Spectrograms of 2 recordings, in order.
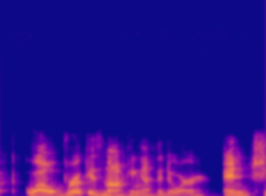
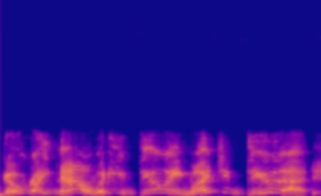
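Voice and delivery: mock urgent disbelief; 10 semitones higher than usual. Liam urging Brooke voiced.

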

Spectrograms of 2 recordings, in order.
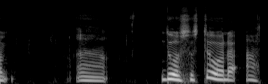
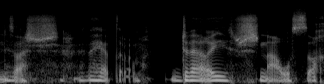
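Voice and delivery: a hushed aside with a giggle; whisper; 7 dB quieter than usual. Real, not acted. To the listeners about dogs she dislikes, a whispered giggling aside. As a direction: whisper it like a guilty secret.

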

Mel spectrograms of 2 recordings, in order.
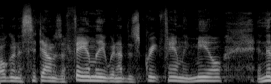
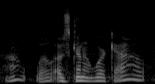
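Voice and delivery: deflated whimper; 15 dB quieter than usual. Retold or imitated. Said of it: "And I'm like".

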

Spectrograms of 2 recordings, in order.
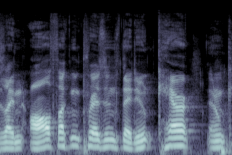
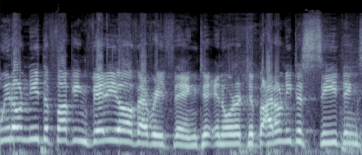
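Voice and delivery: raised, heated voice; yelling; 7 semitones higher than usual. Real, not acted. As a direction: yell it in frustration. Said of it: "Sorry, I'm yelling".

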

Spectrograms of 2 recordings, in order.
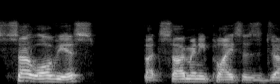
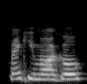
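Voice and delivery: cheery thanks; 12 semitones higher than usual. Retold or imitated. Barista thanking customer.

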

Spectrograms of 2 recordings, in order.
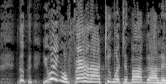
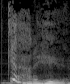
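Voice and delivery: much lower, softer send-off; low dismissal; 11 semitones lower, 8 dB quieter than usual. Acted. Preacher showing how to talk to the devil, low dismissal. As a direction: dismiss them low and quiet.

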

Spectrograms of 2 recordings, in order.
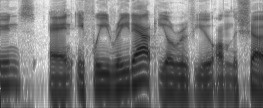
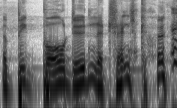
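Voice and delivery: laughing tease; 7 semitones higher, 6 dB louder than usual. Real, not acted. Teasing through laughter.

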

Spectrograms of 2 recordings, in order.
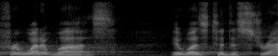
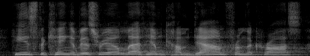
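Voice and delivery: mocking; 7 semitones higher, 3 dB louder than usual. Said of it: "mocked him, saying".

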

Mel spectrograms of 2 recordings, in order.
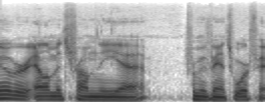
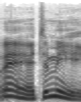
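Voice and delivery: put-on Italian accent; 9 semitones higher, slower than usual. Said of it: "that Italian accent?".

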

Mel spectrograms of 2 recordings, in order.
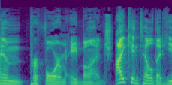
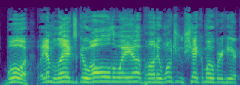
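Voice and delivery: higher, louder leering catcall; 8 semitones higher, 5 dB louder than usual. Retold or imitated. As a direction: holler it like a leering good ol' boy. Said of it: "as he's like".

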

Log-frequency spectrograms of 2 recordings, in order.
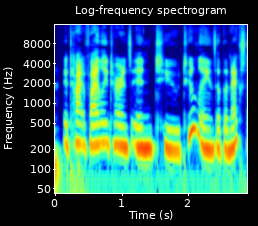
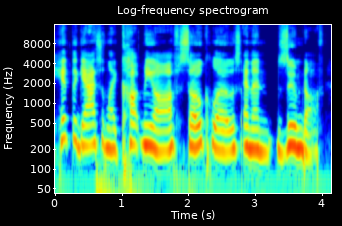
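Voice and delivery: ordinary talk

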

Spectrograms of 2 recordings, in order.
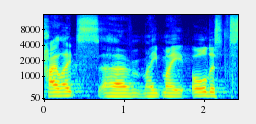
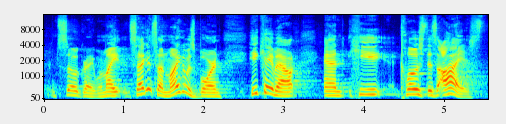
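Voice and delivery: ordinary delivery

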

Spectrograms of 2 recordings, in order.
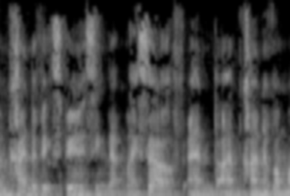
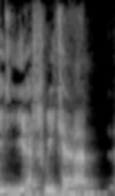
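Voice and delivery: high, slow, delighted yes; mock-thrilled yes to the stranger's question; eager yes; 7 semitones higher, slower than usual. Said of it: "I'd be".

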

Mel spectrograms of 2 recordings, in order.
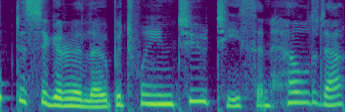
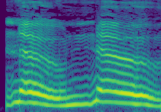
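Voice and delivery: bright raised "No, no" from the horse; cheerful cry; 4 semitones higher, 7 dB louder than usual. A narrator's reading. Horse cries out happily to the guessing man. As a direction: cry it out pleasantly, with a smile. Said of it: "the horse cried out with a pleasant smile".

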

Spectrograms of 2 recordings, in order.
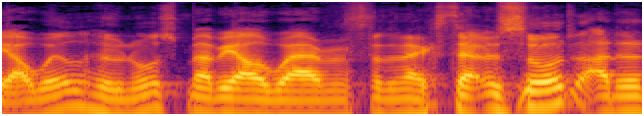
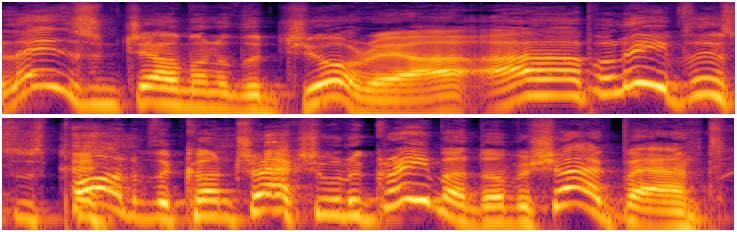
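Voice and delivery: higher and louder, grand courtroom address; honeyed southern lawyer drawl; 8 semitones higher, 4 dB louder than usual. Retold or imitated. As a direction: play a pompous defence lawyer. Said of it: "the lawyer just fucking standing there".

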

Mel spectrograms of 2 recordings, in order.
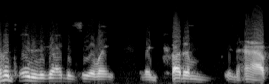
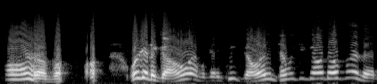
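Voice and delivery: mock heroic speech; 10 semitones higher than usual. Mocking Jyn's plan.

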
